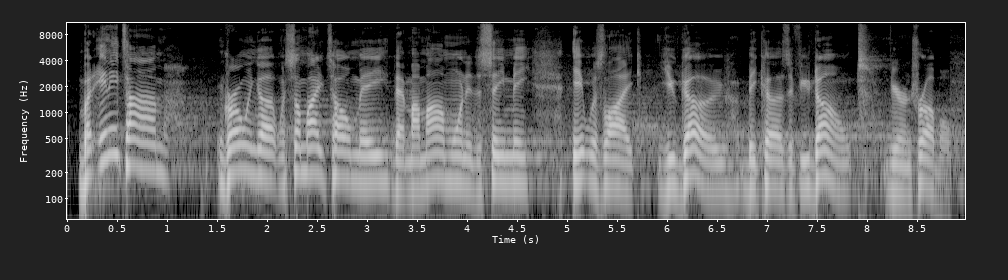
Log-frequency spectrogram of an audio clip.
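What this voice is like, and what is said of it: Southern American accent. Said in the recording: “I grew up in the South. I know you can't tell that with my, you know, my eloquent accent”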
